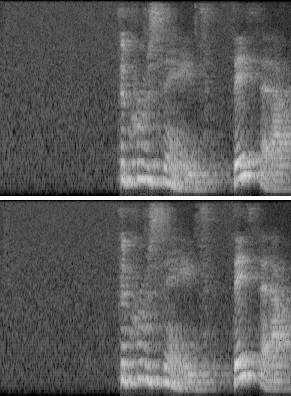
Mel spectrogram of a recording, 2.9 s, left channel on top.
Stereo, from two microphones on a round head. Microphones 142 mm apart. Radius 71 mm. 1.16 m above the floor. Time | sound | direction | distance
1.2 | a woman speaking | 30° left (ahead or behind) | 1.2 m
